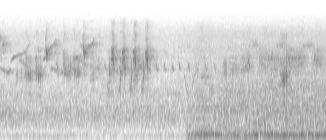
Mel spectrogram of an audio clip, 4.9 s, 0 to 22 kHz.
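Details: Oriental reed warbler in May 2012 at the Saitama primrose park, Japan, giving grating, rapid repeated notes followed by softer scattered chirps, over a low rumble that sets in midway.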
